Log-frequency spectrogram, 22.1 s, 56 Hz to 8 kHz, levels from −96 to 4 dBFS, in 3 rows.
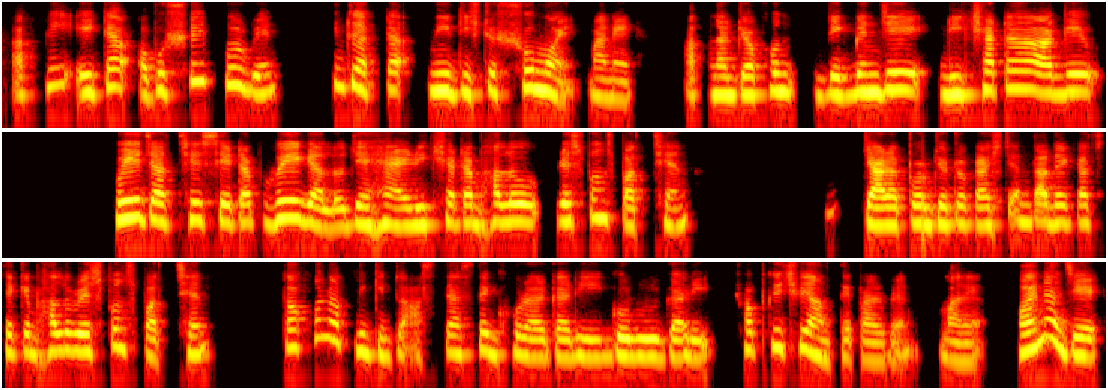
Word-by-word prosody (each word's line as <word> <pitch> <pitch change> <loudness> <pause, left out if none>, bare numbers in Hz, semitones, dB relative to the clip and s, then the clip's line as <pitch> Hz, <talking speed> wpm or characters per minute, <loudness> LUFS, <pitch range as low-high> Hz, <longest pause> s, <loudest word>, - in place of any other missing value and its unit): আপনি 230 +7 -10 0.2
এইটা 230 +6 0 0.2
অবশ্যই 245 - -1
করবেন। 255 -8 0 0.4
কিন্তু 295 0 -5
একটা 255 +1 -4 0.3
নির্দিষ্ট 225 -2 +1 0.2
সময়, 260 -4 +3 0.2
মানে 190 -2 -4 0.5
আপনার 215 0 -1
যখন 215 +3 +1 0.3
দেখবেন 215 +3 +3
যে 255 0 +5 0.3
রিক্সাটা 250 +5 +1 0.2
আগে 225 +2 +2 0.9
হয়ে 270 +2 +8
যাচ্ছে, 240 +1 +2 0.2
সেটআপ 235 0 +2
হয়ে 275 +1 +7
গেলো, 190 -3 +1
যে 225 - +3
হ্যাঁ, 205 -3 +2
রিক্সাটা 220 +2 0
ভালো 235 0 +4 0.3
রেসপন্স 255 +3 +1
পাচ্ছেন 200 +1 -4 1.3
যারা 210 -1 +8
পর্যটক 220 -1 0
আসছেন, 210 +3 -6
তাদের 225 0 +1
কাছ 225 0 -1
থেকে 230 +1 -3
ভালো 245 +1 +2
রেসপন্স 250 +4 -2
পাচ্ছেন। 215 +4 -3 0.6
তখন 280 +9 -4
আপনি 335 -9 -5
কিন্তু 205 +2 -6
আস্তে, - - -16
আস্তে 215 +3 -7
ঘোড়ার 200 -4 -2
গাড়ি, 195 +1 -1 0.2
গরুর 195 -1 +4
গাড়ি 185 0 -1 0.2
সবকিছুই 270 +1 -2
আনতে 190 +1 -8
পারবেন। 170 +5 -6 0.3
মানে 165 -2 -5 0.3
হয়না? 325 - +5
যে 210 -1 +3
230 Hz, 135 wpm, -24 LUFS, 210-250 Hz, 1.3 s, হয়ে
